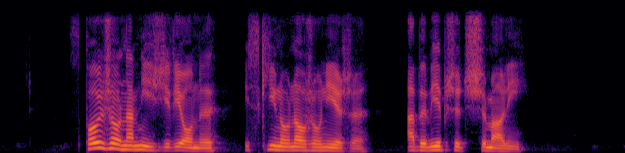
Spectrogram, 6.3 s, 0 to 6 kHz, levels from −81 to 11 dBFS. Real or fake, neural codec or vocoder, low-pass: fake; codec, 16 kHz, 1 kbps, X-Codec, HuBERT features, trained on LibriSpeech; 5.4 kHz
